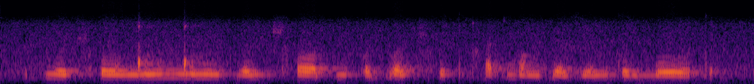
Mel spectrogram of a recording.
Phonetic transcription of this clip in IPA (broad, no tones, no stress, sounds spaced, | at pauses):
fʲ oː ʈ͡ʂʰ oː ŋ͡ǃ u l ŋ͡ǃ uː l b ə j ʈ͡ʂʰ ɔː pʲ ɵ ɡ ɔ j ɠ ɔ l ʈ͡ʂʰ u t qʰ ə t m ɔ ŋ ɠ ɛ l ʑ e ŋ t ɵ j m oː t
